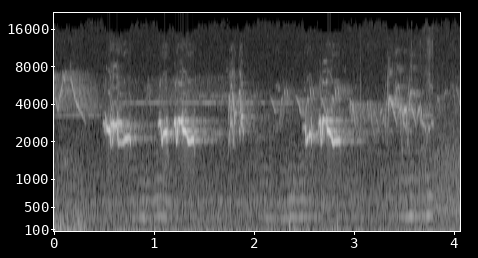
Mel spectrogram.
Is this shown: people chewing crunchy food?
no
